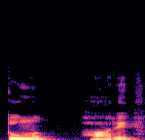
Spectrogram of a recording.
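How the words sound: There is a gap after tum.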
